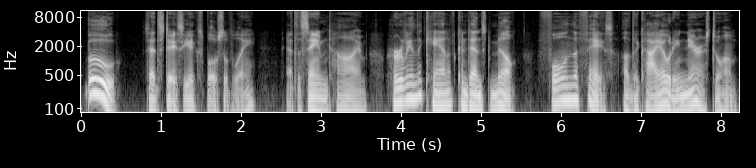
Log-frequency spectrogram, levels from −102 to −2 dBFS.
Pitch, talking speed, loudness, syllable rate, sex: 105 Hz, 175 wpm, -21 LUFS, 5.1 syllables/s, male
